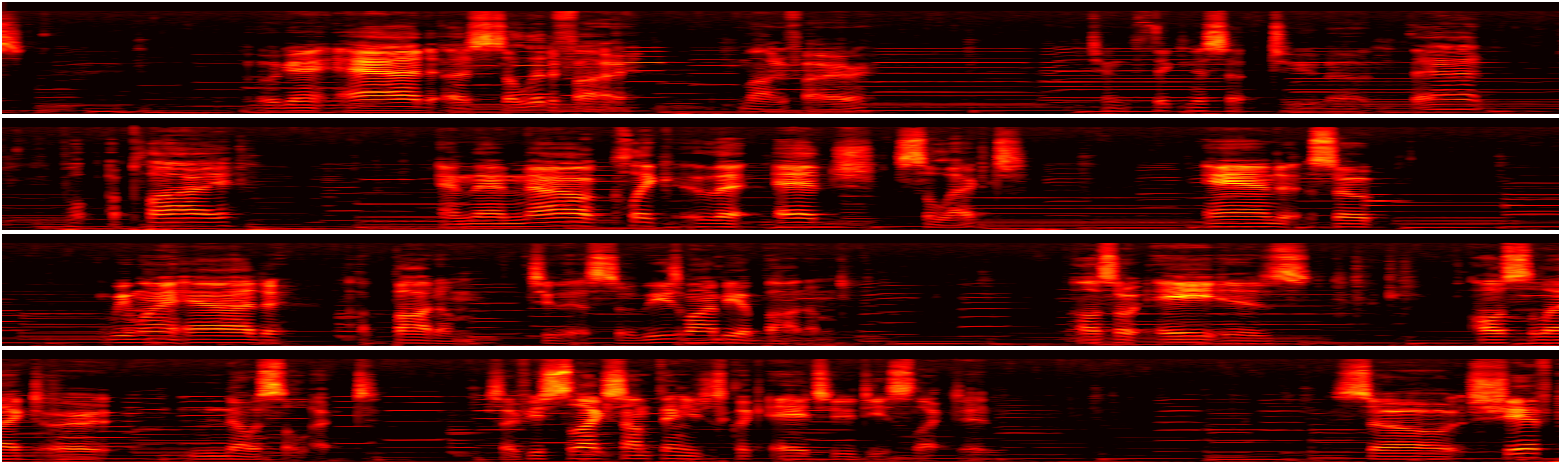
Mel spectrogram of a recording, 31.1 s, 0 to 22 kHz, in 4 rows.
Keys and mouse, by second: 0.1-2.6 drag, 3.1-6.0 drag, 8.8 Tab, 11.4 middle click, 12.7 a, 16.0 middle click, 19.8 a, 22.3 a, 22.5 a, 23.5 a, 25.9-27.4 right drag, 26.8 a.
